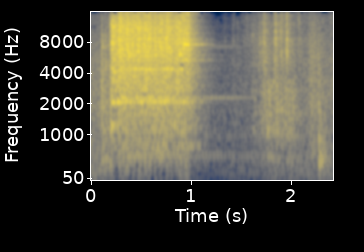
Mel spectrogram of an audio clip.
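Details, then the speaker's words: Roadside-found manual reel mower, reel spun by hand: high raspy scraping with a thin squeal, then dying off; reel rubbing the bedknife, metal on metal. "don't think it's supposed to sound like that so we're gonna put this on the bench and see if we can learn a little bit about reel mowers"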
